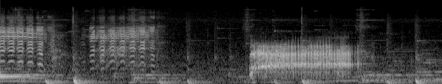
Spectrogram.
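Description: Domestic goat bleating: two short, quavering bleats near the start and again about a second in, then a longer, lower bleat about two and a half seconds in.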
